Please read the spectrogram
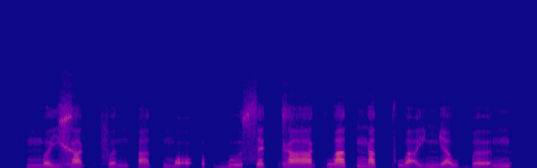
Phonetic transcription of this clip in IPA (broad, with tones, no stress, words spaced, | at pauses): mə˨˦j ɣa˨˩k̚fə˧˩nʔa˨˩t̚mɔ̰˧˨ʔ | ɓu˧sɛ˦˥k̚ɣaː˨˦kwa˦˥t̚ ŋa˦˥t̚kwa̰˧˥jɲa˨˦w ɓə̰˧˥n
